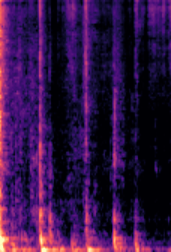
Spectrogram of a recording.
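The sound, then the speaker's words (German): Scissors struggle through packing tape, making four or five crisp, crunching snips at uneven intervals, moderately loud, with a faint rustle in between and no one talking. “Ähm, der Schere geht das ganz schlecht.”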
